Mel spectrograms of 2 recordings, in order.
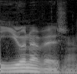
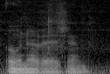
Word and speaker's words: Univision: Is that how you say it? – No. Well, you say Univision. – Just like Usette. – Yeah, Univision.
